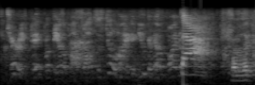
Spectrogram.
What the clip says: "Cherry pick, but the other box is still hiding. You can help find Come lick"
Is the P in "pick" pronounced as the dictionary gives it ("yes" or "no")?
no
